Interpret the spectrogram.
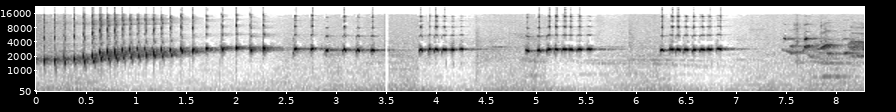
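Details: White-rumped shama fighting song in the tạch đập style for voice training: a pulsed whistled trill rises and settles into a steady tone, then is repeated in separate bursts roughly every second, ending with a scratchy note.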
